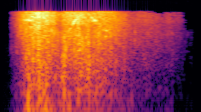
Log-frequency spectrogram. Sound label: tent movement hand on side wall inside sheet; foley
